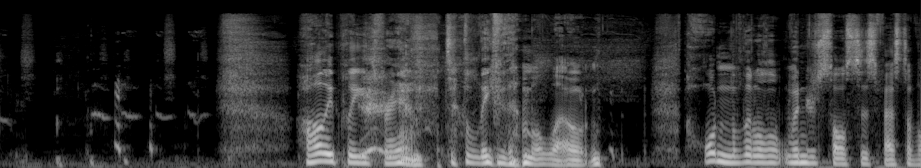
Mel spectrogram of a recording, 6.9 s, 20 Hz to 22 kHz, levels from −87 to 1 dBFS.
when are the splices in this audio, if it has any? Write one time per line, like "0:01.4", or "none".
0:05.2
